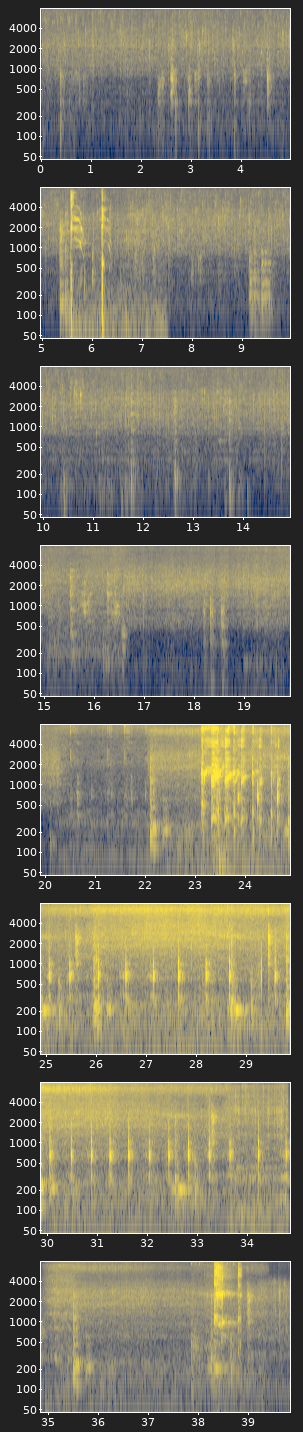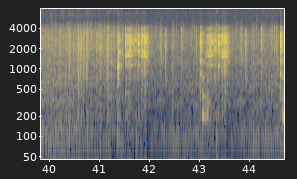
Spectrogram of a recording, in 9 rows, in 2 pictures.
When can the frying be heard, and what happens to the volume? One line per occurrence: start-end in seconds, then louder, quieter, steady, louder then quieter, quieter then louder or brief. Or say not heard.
0.0-44.6 louder then quieter.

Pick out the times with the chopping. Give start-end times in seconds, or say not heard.
23.8-34.9.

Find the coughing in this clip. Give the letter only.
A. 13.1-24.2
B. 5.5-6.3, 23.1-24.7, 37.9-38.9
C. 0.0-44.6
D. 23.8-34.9
B.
